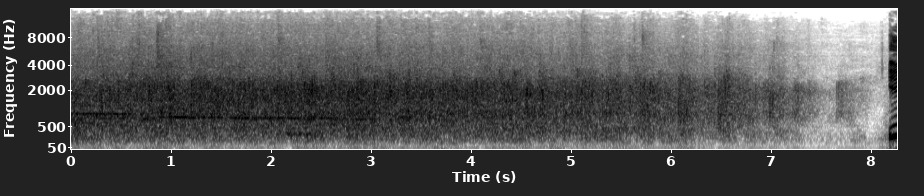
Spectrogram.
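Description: A church congregation breaks into sustained applause, a dense, even wash of clapping that holds steady and then thins out and stops near the end.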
